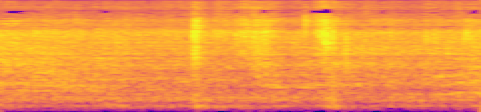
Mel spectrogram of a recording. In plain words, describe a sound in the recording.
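Feet scuff and thud on a mat.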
